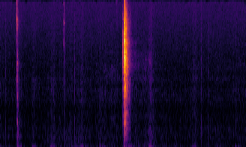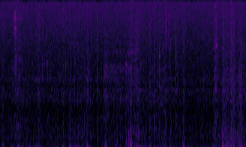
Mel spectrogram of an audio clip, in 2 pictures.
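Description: Fly-tying scissors: a light snip just after the start, then a much louder sharp click about two seconds in, followed by faint small ticks of handling at the vise.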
